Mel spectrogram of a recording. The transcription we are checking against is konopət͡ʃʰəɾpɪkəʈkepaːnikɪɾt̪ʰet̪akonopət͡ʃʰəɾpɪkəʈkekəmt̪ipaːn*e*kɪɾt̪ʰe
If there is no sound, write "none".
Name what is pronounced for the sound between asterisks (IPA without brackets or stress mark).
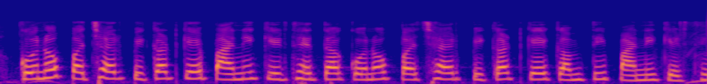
i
